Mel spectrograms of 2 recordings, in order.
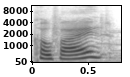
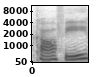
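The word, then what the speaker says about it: Ko-fi: a throne wish list I have heard of Kofi um which is probably supposed to be pronounced coffee but you know whatever and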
